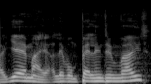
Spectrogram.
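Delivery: put-on matey South London accent, laying it on. Answering the builders in a put-on South London accent. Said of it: "I go".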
